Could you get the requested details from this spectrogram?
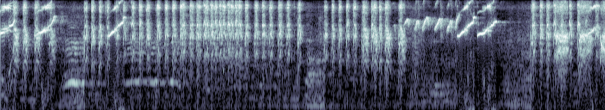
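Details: Greater green leafbird in lively, full song, used to lure other birds: rapid buzzy chattering trills repeated densely, with rising whistled sweeps and brief lower whistled notes mixed in.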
